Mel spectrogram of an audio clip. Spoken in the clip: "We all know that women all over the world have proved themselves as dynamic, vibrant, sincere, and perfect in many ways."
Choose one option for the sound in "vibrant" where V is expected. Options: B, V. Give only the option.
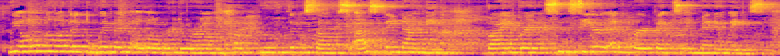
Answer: V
